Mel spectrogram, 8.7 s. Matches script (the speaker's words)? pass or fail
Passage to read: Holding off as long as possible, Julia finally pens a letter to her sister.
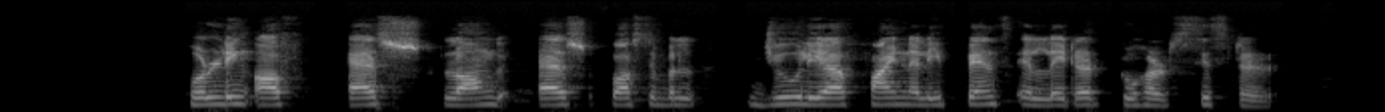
pass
